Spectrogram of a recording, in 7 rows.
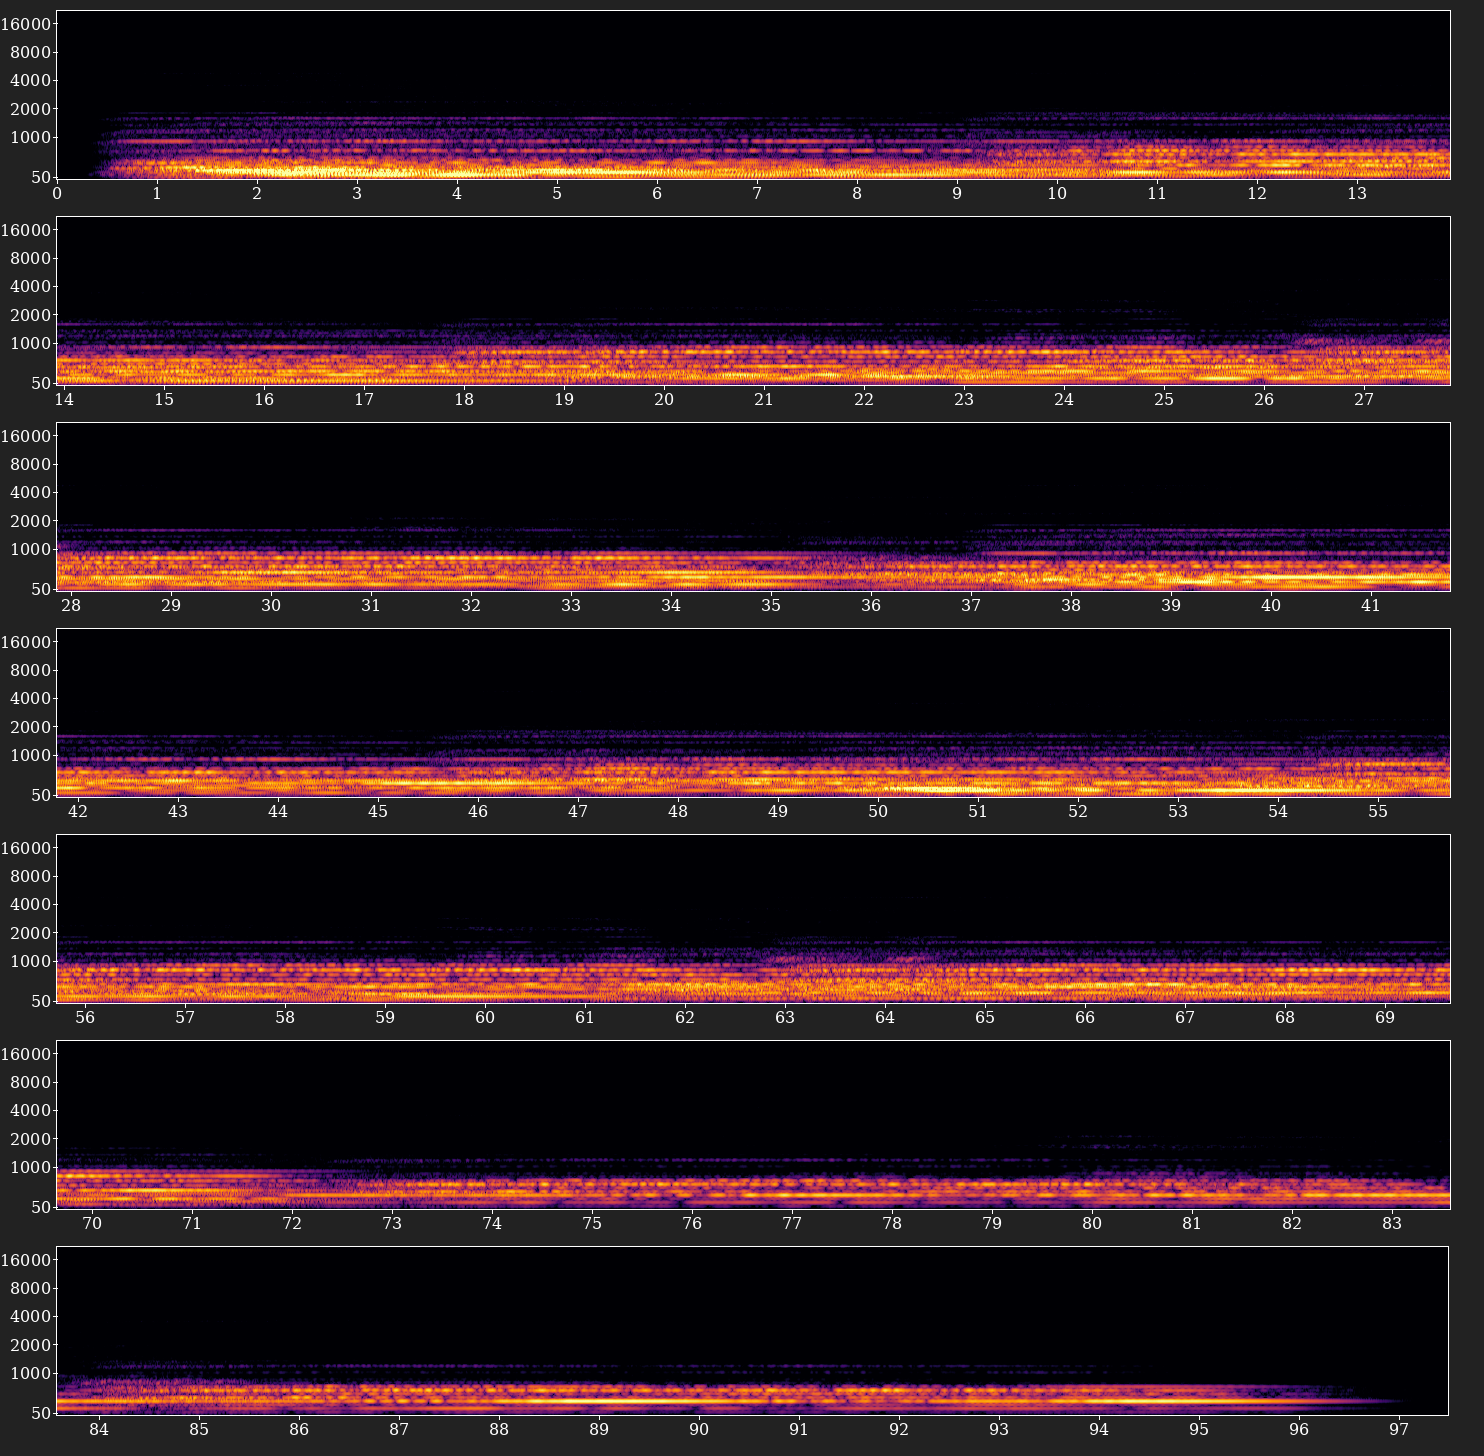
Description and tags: ohm sing cl2 cut2 ms st
Simple, single "Ohm" chant sample by my uncle, processed in Max/MSP (quite basic sample-player-, filterbank-patch) as experiments for an eight-speaker composition.
ambient, chant, chill, comb, comb-filter, drone, low, meditation, ohm, processed, relaxed, tibetan-chant, vocal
